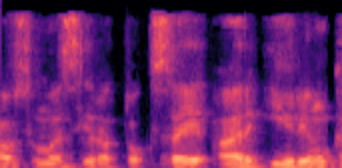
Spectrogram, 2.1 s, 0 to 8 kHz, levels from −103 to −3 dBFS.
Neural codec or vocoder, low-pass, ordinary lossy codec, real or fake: none; 7.2 kHz; AAC, 32 kbps; real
